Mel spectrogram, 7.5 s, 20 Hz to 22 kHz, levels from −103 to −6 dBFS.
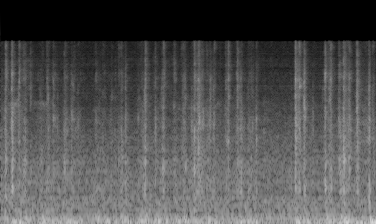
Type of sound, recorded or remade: remade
